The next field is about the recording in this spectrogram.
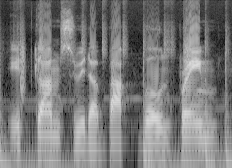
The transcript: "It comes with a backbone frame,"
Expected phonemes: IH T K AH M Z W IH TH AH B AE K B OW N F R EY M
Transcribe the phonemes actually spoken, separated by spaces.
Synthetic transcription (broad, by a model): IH T K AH M S W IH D AH B AE K B OW N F R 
